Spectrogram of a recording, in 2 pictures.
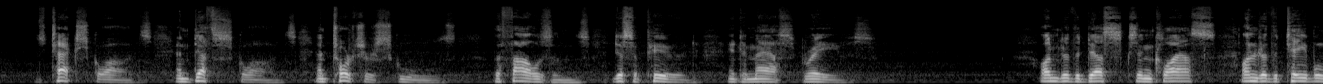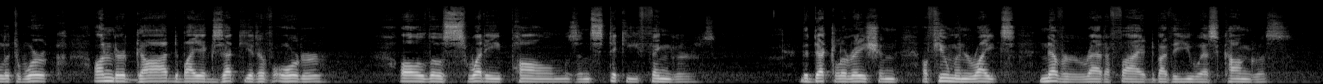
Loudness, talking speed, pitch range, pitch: -22 LUFS, 105 wpm, 110-140 Hz, 130 Hz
